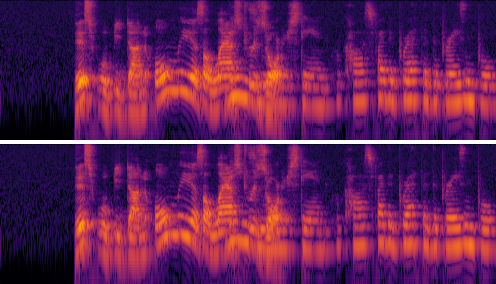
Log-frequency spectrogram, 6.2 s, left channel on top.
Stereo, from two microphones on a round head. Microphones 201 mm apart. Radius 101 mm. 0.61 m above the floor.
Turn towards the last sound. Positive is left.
turn(degrees=-25)  # may be behind; listen again after turning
